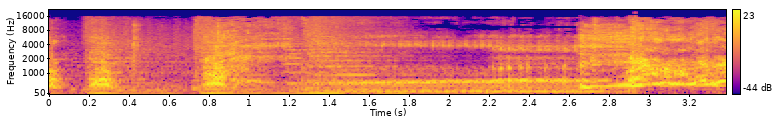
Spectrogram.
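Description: Dog growling and barking from a played recording: a couple of short, sharp barks, then a long, rumbling growl and a louder, rough burst at the end, all loud.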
